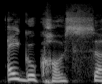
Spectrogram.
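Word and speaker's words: Aygo X: du jour là toyota ego cross oui on prononce cross sacré rigaud x mais c'est une croix inférieur c'est une croix mais ça se prononce cross parce que toyota voulu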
